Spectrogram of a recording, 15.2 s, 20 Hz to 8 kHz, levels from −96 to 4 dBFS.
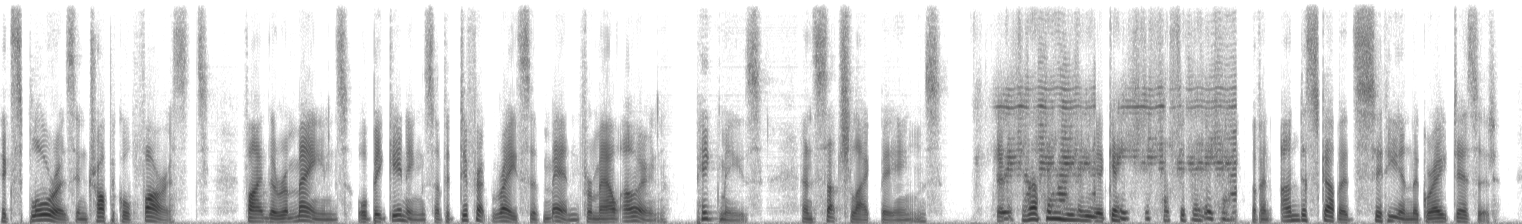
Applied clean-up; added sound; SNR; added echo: neural diffusion model UNIVERSE++.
